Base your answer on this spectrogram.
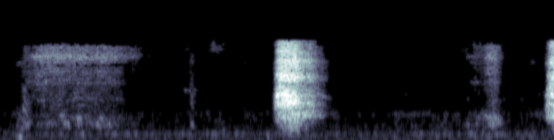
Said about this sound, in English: And then we're going to let it go. And with a long exhale toward the earth.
